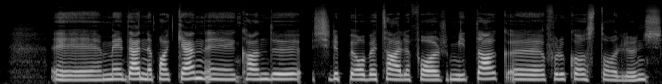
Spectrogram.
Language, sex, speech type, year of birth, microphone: Norwegian, female, spontaneous, 1983, Shure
